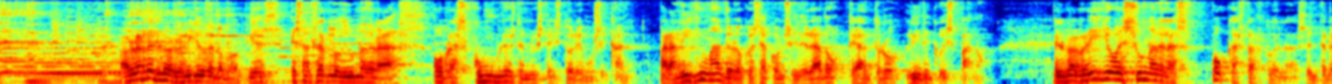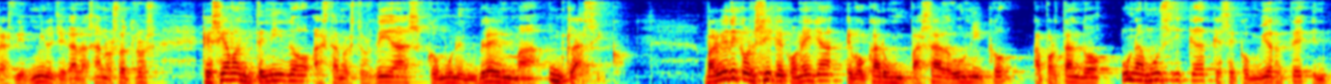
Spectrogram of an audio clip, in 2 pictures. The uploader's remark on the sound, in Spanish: Ciclo de Conferencias que el Teatro de la Zarzuela programa en colaboración con la Asociación Amigos de la Ópera de Madrid. La conferencia fue grabada en el Teatro de la Zarzuela en junio de 2022.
